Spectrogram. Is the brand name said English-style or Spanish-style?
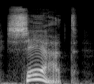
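Spanish. The name is said with a Spanish-style pronunciation. The speaker calls it right. "me decían, no, es Seat"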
